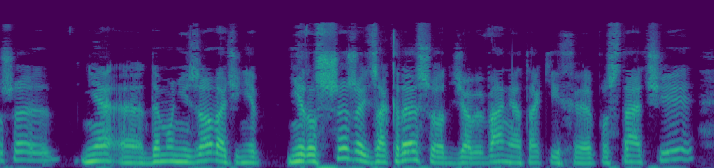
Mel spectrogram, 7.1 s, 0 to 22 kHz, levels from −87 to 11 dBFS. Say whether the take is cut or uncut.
uncut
